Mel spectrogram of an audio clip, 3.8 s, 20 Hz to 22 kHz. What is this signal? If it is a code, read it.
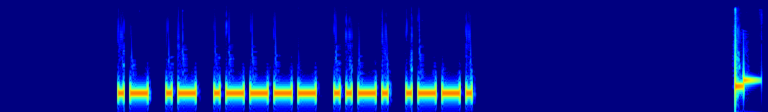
Morse code, heard as a keyed tone, about 40 wpm, 700 Hz. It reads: AA1FP
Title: USA Call Signs - 5 Characters - 6x Character Spacing - 40wpm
